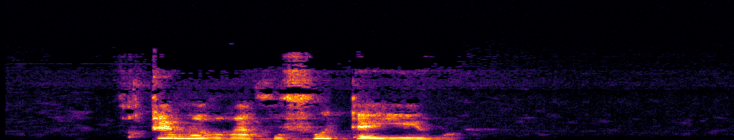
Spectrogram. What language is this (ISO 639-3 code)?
kab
